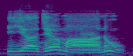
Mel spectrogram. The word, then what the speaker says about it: यजमानो: जैसे हम कई बार यजमान कह देते हैं, यजमान ऐसे होता है, यजमान।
